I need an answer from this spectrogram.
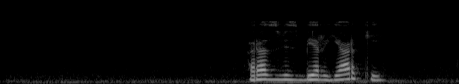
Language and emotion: Russian, neutral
